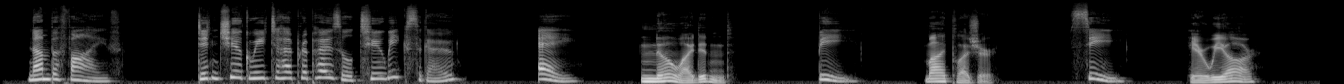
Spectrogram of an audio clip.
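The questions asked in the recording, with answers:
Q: Didn't you agree to her proposal 2 weeks ago?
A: A: No, I didn't.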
